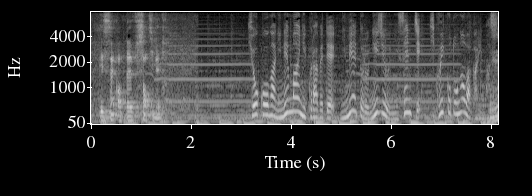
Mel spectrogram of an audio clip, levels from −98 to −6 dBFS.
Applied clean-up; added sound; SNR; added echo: none; Trumpet; 18 dB; none.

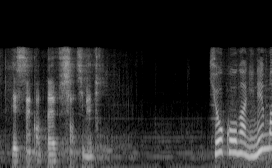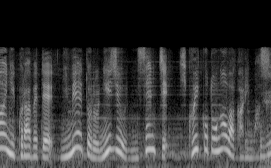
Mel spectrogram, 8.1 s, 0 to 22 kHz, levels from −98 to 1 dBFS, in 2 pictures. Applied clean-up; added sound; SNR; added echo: neural separator model SepFormer DNS4.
